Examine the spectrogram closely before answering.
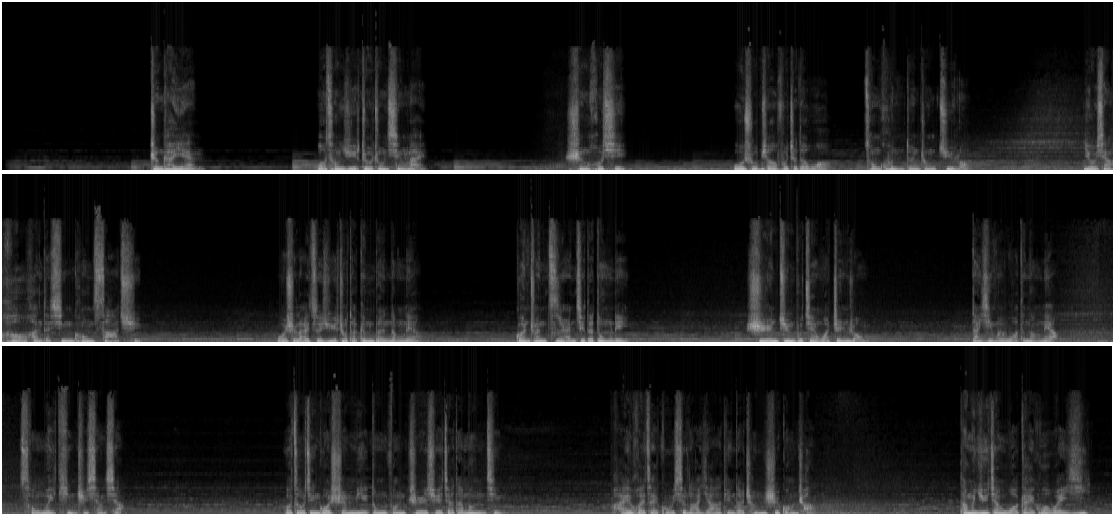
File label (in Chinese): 男 纪录片 旁白故事感; 抒情温暖 自然诉说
